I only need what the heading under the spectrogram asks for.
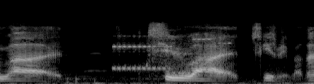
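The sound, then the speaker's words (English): A telephone rings with an incoming call, a brief warbling, pulsing electronic ring heard between and under a man's ongoing talk. “got a phone call coming in.”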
